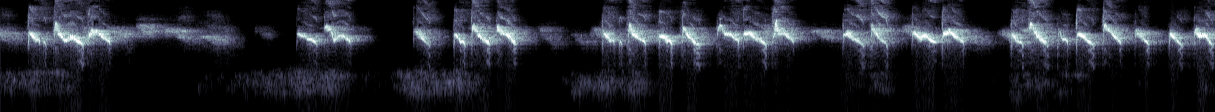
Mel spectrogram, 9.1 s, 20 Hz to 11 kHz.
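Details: Repeated phrases of crisp, high chirping notes from a white-crowned shama in its new-feather season, kept captive, 6 September 2021, broken by brief silences before running on continuously.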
